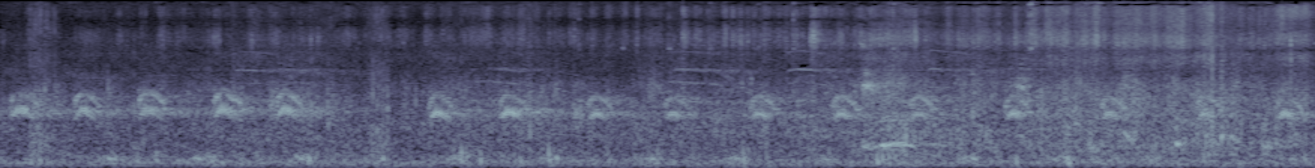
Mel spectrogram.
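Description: Faint animal calls, short and repeated about twice a second.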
